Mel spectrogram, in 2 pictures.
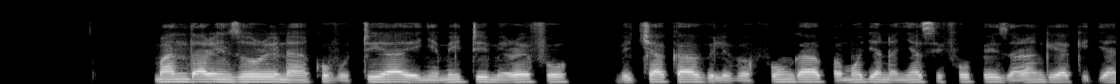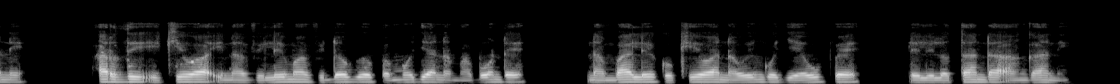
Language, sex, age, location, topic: Swahili, male, 25-35, Dar es Salaam, agriculture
